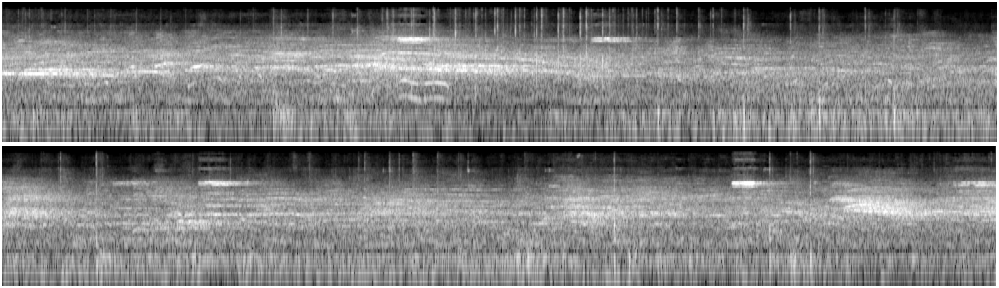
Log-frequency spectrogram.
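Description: Young women shout and cheer on a volleyball court in a large echoing hall.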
